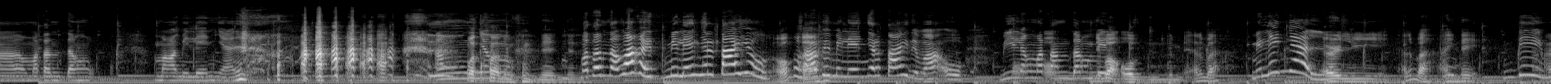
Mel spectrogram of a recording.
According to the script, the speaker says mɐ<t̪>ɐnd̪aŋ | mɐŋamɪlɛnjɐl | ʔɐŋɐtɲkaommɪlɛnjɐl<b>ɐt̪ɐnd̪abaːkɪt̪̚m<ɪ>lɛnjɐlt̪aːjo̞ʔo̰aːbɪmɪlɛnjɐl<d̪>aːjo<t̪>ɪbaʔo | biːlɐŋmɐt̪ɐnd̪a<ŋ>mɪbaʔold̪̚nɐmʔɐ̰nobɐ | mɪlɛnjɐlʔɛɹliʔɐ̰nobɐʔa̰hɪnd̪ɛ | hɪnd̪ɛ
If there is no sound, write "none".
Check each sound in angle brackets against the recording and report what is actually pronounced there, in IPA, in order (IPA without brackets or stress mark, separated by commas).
t̪, m, ɪ, t̪, d̪, ŋ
